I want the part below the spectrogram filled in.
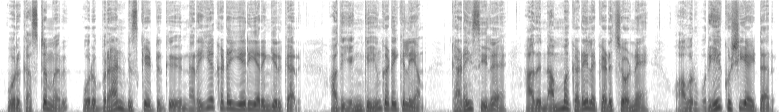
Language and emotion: Tamil, happy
